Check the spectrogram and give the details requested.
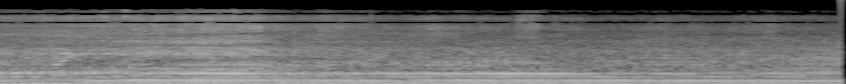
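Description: A motor vehicle's engine running with a steady low drone, a little louder about a second in.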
